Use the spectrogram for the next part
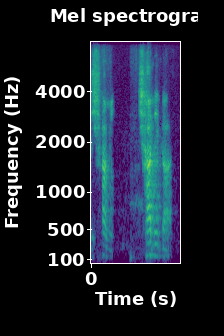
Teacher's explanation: বফলা আসার কারণে সেই বফলা উচ্চারণ হয়নি, কিছুটা শাসাঘাত দিয়েছে।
